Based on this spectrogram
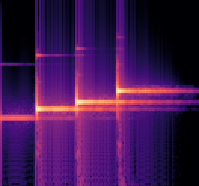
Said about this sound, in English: I've got a new chime this week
